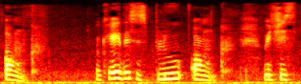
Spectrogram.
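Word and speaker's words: encre: Okay, this is blue oon which is e uh is spelled e n c r e. Blue enk which means blue ink.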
